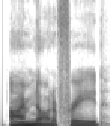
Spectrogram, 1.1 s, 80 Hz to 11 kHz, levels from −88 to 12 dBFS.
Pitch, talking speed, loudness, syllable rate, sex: 165 Hz, 160 wpm, -14 LUFS, 4.4 syllables/s, female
